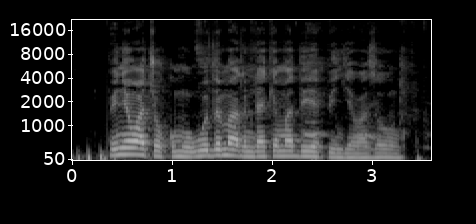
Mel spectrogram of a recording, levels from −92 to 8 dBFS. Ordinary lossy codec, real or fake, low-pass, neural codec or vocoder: none; real; none; none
